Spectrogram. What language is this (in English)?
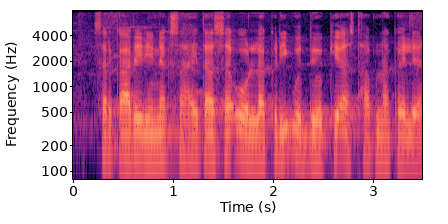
Maithili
